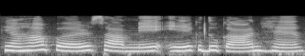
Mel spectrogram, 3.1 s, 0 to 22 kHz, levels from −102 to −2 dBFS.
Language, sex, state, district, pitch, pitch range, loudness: Hindi, female, Punjab, Pathankot, 275 Hz, 255-300 Hz, -12 LUFS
